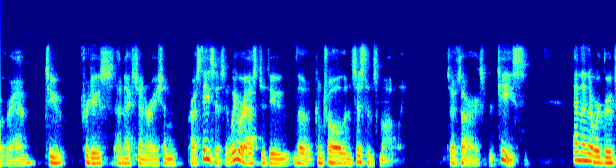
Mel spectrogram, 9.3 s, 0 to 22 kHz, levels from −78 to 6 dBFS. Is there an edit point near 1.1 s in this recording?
yes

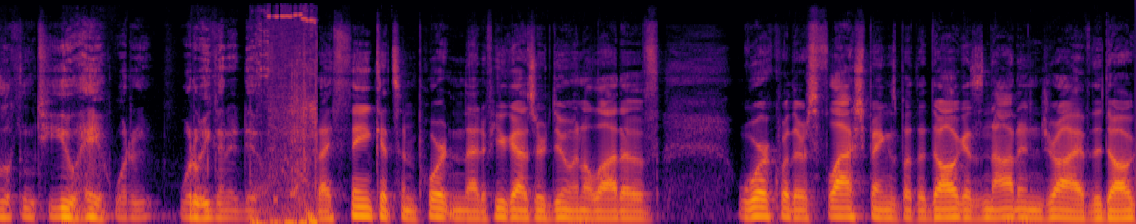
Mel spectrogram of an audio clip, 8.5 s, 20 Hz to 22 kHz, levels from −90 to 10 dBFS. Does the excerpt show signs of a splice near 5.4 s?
no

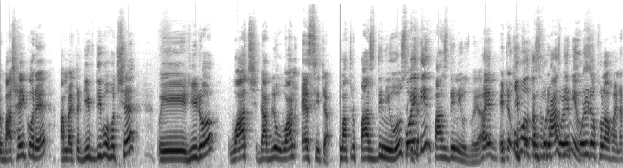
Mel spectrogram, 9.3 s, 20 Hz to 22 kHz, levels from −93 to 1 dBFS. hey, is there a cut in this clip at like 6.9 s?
no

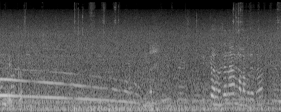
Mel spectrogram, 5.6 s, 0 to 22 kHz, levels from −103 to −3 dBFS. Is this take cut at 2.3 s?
no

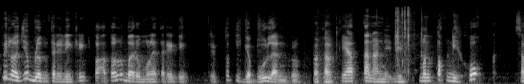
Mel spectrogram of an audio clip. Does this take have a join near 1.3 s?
no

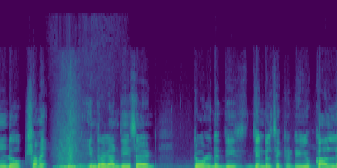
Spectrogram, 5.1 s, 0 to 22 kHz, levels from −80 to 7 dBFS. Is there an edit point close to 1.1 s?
yes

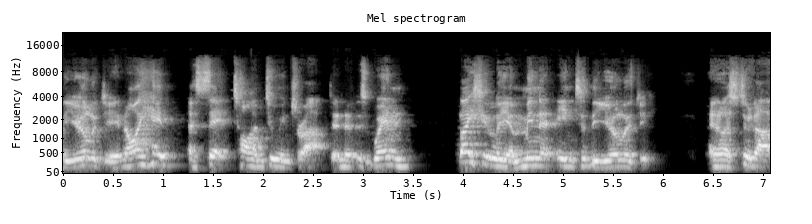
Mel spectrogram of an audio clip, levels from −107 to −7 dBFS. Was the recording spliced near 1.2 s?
no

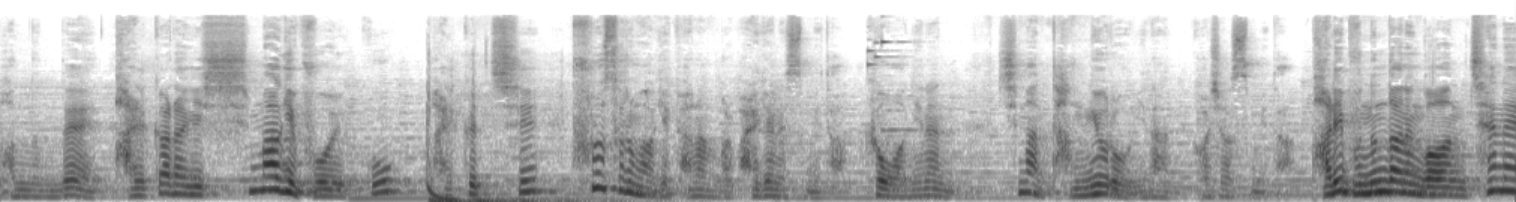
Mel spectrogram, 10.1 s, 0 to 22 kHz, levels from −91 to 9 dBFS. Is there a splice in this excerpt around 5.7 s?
yes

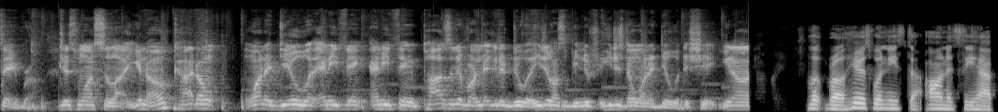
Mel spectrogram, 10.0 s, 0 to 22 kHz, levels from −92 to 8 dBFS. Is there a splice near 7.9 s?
yes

